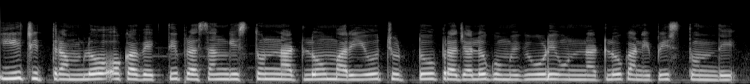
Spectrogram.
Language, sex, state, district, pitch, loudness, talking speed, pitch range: Telugu, female, Telangana, Hyderabad, 235 Hz, -14 LUFS, 90 wpm, 225-245 Hz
